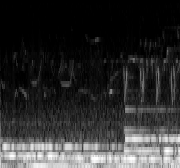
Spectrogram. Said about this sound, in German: Du hörst das leise Zwitschern der Vögel.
